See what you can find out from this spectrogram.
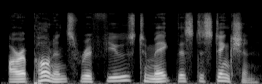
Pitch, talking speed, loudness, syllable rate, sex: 140 Hz, 160 wpm, -18 LUFS, 5.3 syllables/s, male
